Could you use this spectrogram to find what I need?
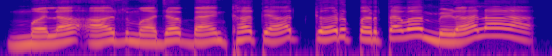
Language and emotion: Marathi, happy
